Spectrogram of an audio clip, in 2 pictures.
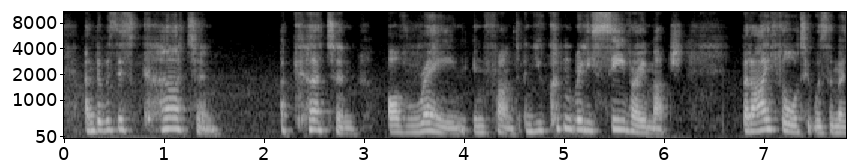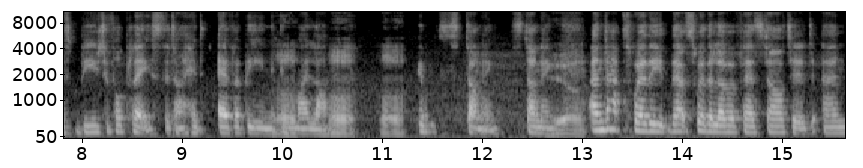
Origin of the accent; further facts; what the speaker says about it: Midlands, United Kingdom; now in London, United Kingdom; even though I come from the Midlands, I feel very much as if London is my home now.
